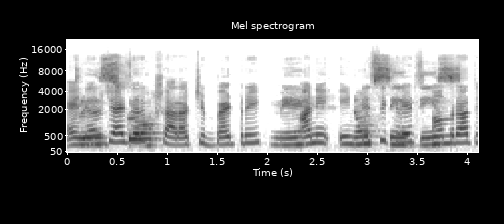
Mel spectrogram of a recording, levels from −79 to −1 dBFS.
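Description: No technical faults can be heard in the speech.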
